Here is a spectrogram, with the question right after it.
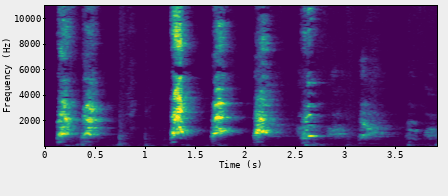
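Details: Miniature Schnauzer puppy at a pet shop in Japan, giving a run of sharp, high barks, about seven in four seconds at uneven spacing, the last few softer and shorter.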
